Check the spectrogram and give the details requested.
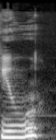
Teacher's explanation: no goose fronting there at all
